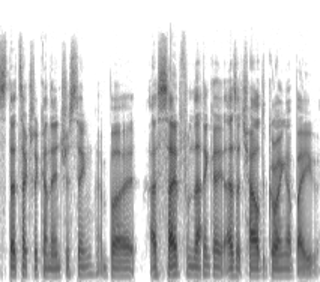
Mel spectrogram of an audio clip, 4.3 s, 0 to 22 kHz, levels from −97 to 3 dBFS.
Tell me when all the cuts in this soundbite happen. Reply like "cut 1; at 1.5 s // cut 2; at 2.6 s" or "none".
cut 1; at 1.9 s // cut 2; at 2.7 s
